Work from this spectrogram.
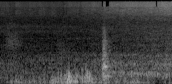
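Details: Ford 6.0 diesel Excursion, engine off, intake charge system pressurized to 25 psi with shop air: steady airy hiss with a brief sharper spurt; boost leak from plastic charge-air cooler tube.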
